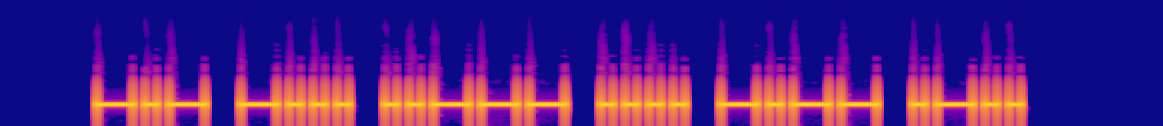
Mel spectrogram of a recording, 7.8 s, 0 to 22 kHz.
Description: Morse code, heard as a keyed tone, about 15 wpm, 700 Hz. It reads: KB2HYL
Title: USA Call Signs Repeated 2x 15wpm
